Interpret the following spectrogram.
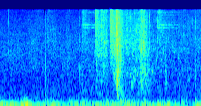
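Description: A hoop net landing on the water with one short splash about a second in, over a low rumble of wind on the microphone.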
